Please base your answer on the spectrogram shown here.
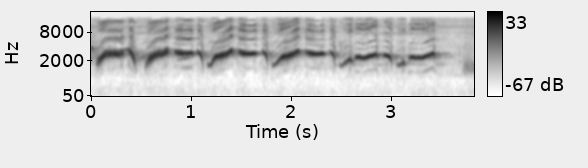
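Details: Hwamei with a long, forest-quality ngũ trường song: pure, ringing whistles rising and falling in quick succession, about a dozen linked notes, then a brief pause. The background is quiet.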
